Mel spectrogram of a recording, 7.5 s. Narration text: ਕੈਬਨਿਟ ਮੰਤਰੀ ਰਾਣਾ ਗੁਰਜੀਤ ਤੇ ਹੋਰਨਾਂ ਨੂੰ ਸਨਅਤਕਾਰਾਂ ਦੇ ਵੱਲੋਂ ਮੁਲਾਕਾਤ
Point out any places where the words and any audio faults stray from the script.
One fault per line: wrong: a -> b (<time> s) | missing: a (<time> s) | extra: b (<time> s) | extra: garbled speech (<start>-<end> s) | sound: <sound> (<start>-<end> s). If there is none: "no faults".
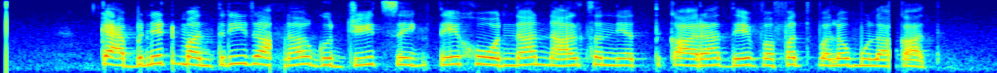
sound: dropout (2.0-2.1 s)
extra: ਸਿੰਘ (2.9 s)
wrong: ਨੂੰ -> ਨਾਲ (4.0 s)
extra: ਵਫ਼ਦ (5.7 s)
sound: dropout (6.7-6.7 s)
